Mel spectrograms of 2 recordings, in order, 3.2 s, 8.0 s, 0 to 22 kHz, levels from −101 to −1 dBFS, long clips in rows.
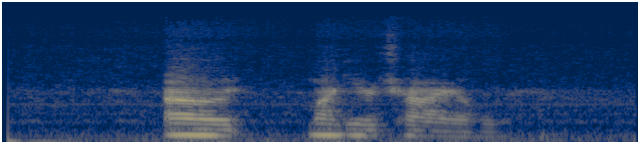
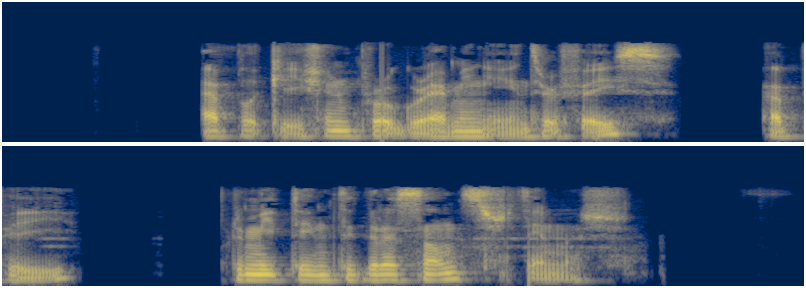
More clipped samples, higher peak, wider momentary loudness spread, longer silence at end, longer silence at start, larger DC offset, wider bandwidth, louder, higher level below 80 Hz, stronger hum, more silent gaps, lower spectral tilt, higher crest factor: neither; second, -24 dBFS vs -6 dBFS; first, 16 LU vs 11 LU; second, 0.7 s vs 0.9 s; second, 0.05 s vs 1 s; neither; first, 13.5 kHz vs 7.8 kHz; second, -42 LUFS vs -22 LUFS; second, -74 dBFS vs -64 dBFS; neither; second, none vs 3.40-3.79 s, 4.41-4.72 s, 4.82-5.10 s; first, -7.5 dB/octave vs -3 dB/octave; about the same, 20 dB vs 20 dB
